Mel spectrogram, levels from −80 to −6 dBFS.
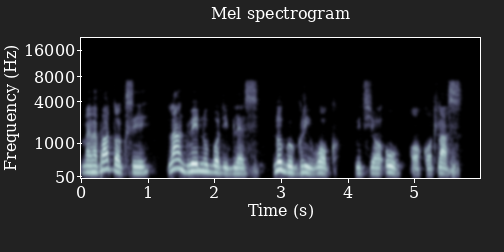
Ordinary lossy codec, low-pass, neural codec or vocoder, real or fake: none; 7.2 kHz; none; real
